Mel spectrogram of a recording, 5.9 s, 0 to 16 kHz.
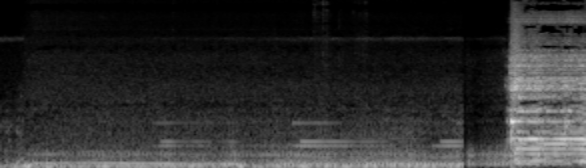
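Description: A Corvette C8 Stingray Z51 starts up: a low idle-like rumble with faint tones gives way after a brief silence to a sudden loud, bright engine roar.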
